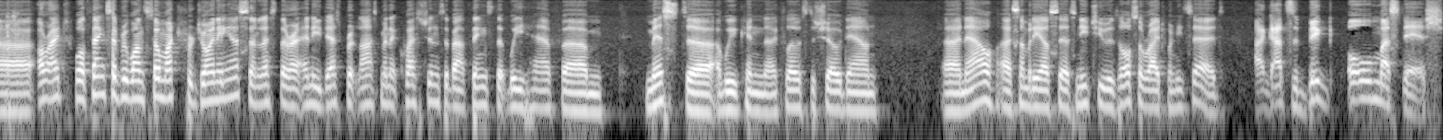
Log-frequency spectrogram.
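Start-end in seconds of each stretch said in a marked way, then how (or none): 12.6-14.4 badly put-on, slow Texas drawl. Closing the show, jokingly quote Nietzsche in a bad Texas accent. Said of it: "I don't think he said it in a bad Texas accent".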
